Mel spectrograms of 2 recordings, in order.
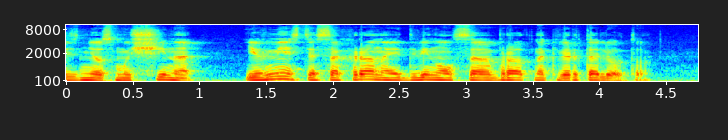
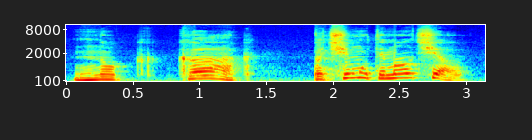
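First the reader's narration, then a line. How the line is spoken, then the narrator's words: Strained, forced out. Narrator (Russian): выдавила из себя Ника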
